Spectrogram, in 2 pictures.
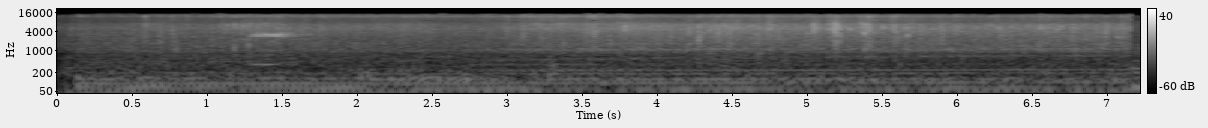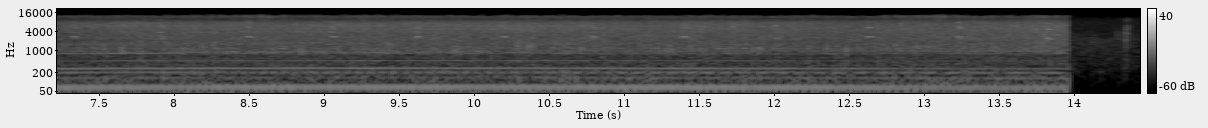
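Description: A car driving on a road, its engine running steadily under road noise. About seven seconds in, the sound cuts abruptly to a louder, steadier engine drone.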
